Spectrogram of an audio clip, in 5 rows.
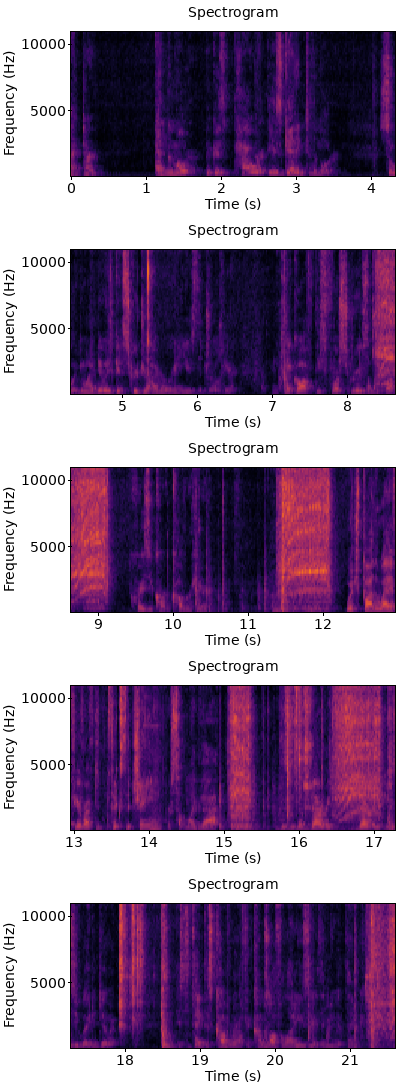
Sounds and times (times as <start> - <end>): Speech: 0.0 - 0.4, 1.1 - 8.7, 9.4 - 10.6, 12.3 - 15.0, 15.7 - 18.0, 18.6 - 21.3.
